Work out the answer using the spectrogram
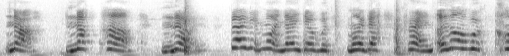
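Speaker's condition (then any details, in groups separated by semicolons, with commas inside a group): Cerebral palsy; not quadriplegic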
